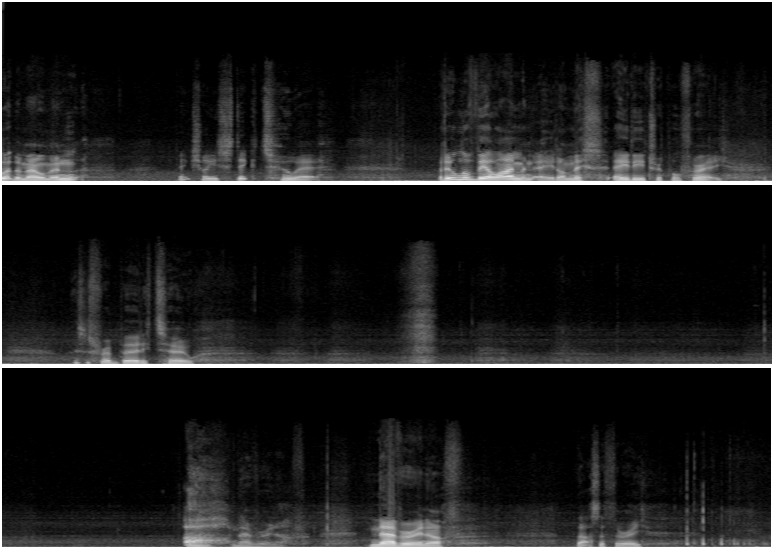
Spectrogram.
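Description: A man talks casually close by, outdoors.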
